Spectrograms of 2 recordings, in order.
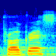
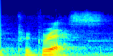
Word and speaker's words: progress: next it's progress and notice that progress can also be a verb but we changed the sound when we use the verb we say progress progress is the noun progress It's the verb question to ask how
